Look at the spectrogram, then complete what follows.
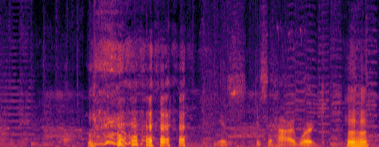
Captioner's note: laughs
